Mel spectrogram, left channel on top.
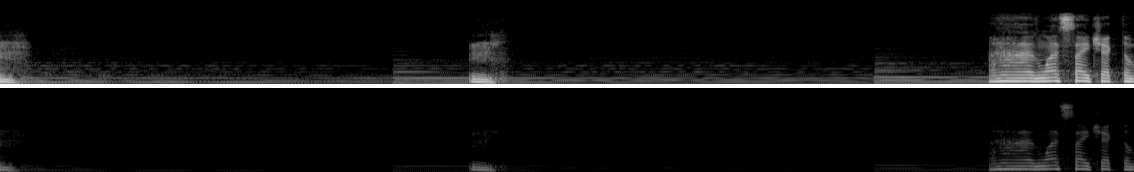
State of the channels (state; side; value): quieter; right; 24.7 dB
